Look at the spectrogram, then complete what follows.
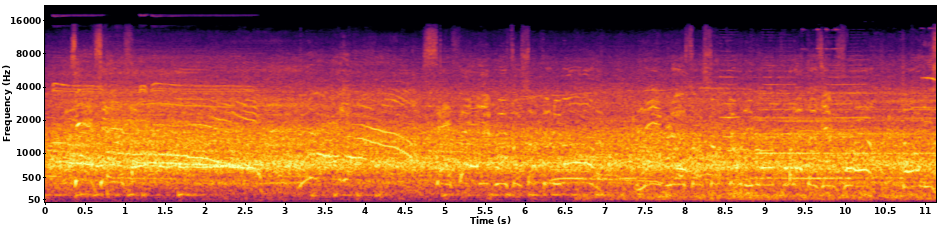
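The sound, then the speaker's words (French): A dense, loud crowd in France roars continuously, with overlapping shouts, whoops and indistinct voices filling the scene in a sustained wall of celebratory noise. “J'ai pris un putain de bain de foule dans une putain de marée humaine.”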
